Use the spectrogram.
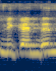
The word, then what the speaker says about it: निकंदन: निकेंदन, NIKANDAN, निकंदन बोलो.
